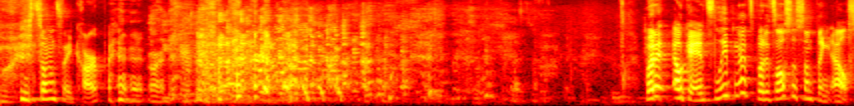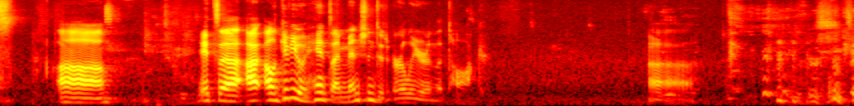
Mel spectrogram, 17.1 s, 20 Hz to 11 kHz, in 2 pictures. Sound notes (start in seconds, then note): 1.1 laughter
